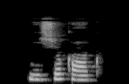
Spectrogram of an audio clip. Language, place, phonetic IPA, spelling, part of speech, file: Russian, Saint Petersburg, [(j)ɪˌɕːɵ ˈkak], ещё как, phrase, LL-Q7737 (rus)-ещё как.wav
- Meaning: 1. you bet!, and how! (strong confirmation of preceding) 2. not half!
